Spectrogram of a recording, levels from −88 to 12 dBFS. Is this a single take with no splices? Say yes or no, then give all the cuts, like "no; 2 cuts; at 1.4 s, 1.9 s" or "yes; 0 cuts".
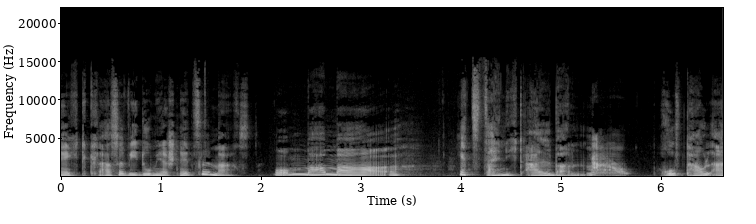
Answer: yes; 0 cuts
